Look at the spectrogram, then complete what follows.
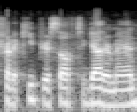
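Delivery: soft, hushed murmur under the breath. A character in a game murmurs after an attack: murmuring under breath. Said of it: "murmur under my breath".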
